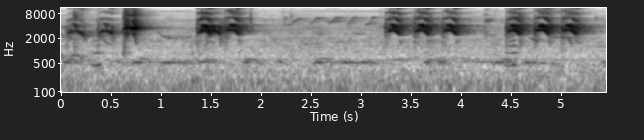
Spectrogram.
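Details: Parrot repeating rapid, harsh chattering calls in groups of three or four, bursts separated by short pauses, steady faint hum behind.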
